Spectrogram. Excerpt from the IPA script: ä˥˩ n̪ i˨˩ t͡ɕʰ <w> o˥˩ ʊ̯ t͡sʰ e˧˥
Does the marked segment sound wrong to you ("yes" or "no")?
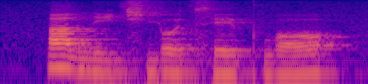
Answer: yes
